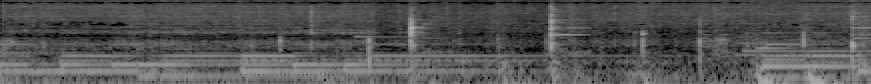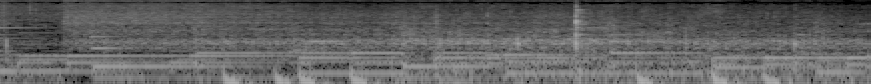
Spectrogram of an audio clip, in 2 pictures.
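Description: Food sizzling in a hot pan while it is stirred, with a few sharp clicks of the utensil striking the pan.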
